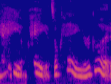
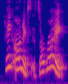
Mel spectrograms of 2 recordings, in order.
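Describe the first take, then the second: First: The calm way to reassure the nervous dog. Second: High, excited dog praise; the first, excited way to soothe the dog; happy, high-pitched. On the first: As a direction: settle her down gently and softer. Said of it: "then I started to be calm". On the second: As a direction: lift the voice up high to cheer her. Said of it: "kinda happy, high-pitched". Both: Shown as a demonstration.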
